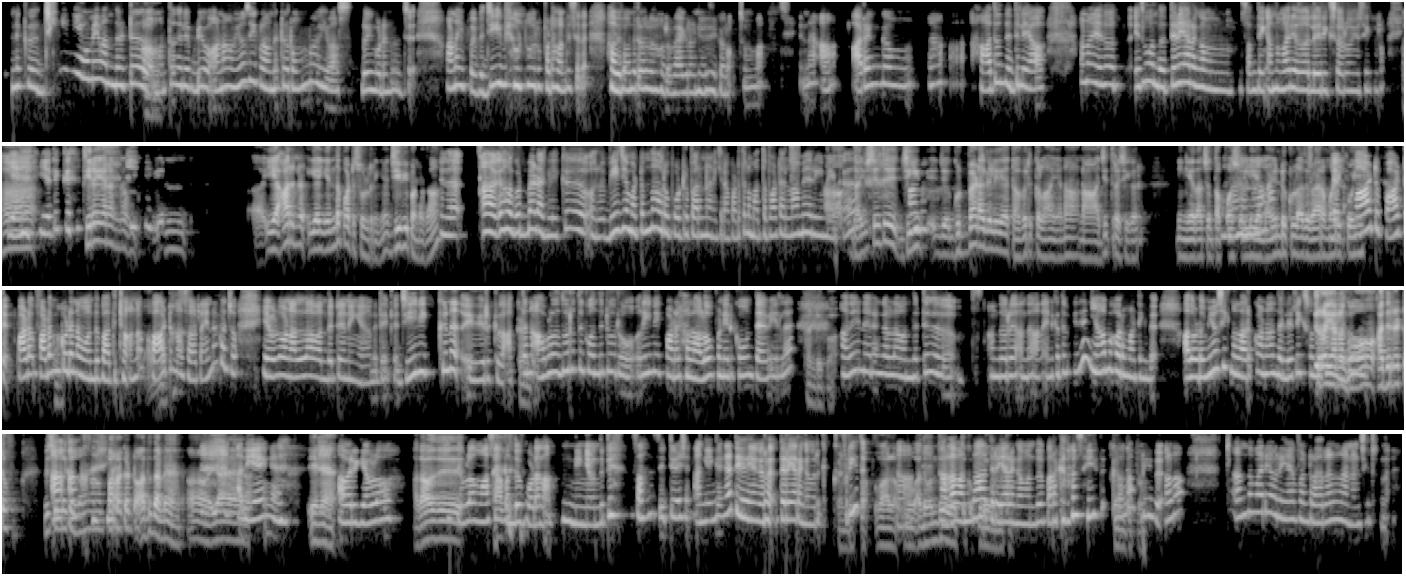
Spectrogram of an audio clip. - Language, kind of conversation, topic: Tamil, podcast, உங்கள் குடும்பம் உங்கள் இசை ரசனையை எப்படி பாதித்தது?
- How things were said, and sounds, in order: other background noise; in English: "மியூசிக்ல"; in English: "ஹி வாஸ் டூயிங் குட்ன்னு"; laughing while speaking: "ஆனா இப்ப ப்ப ஜிபியன்னு ஒரு … பேக்கிரவுண்ட் மியூசிக் வரும்"; in English: "பேக்கிரவுண்ட் மியூசிக்"; in English: "சம்திங்"; other noise; in English: "லிரிக்ஸ்"; in English: "மியூசிக்"; laughing while speaking: "ஏன்? எதுக்கு?"; in English: "குட் பாட் அக்லிக்கு"; in English: "பிஜிஎம்"; in English: "ரீமேக்கு"; in English: "குட் பாட் அக்லிய"; unintelligible speech; unintelligible speech; unintelligible speech; in English: "ரீமேக்"; in English: "அலோவ்"; tsk; in English: "மியூசிக்"; in English: "லிரிக்ஸ்"; singing: "திரையரங்கம் அதிரட்டும் விசிலுகெல்லாம் பறக்கட்டும்"; laughing while speaking: "அது ஏங்க? அவருக்கு எவ்ளோ"; in English: "சம் சிட்யூவேஷன்"; laugh; "திரையரங்-" said as "திரையகர"; tsk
